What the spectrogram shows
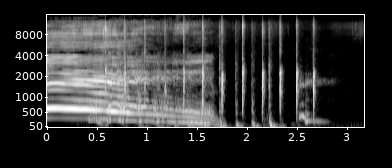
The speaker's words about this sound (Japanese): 拍手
